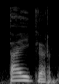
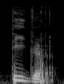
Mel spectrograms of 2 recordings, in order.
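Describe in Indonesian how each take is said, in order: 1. Diucapkan dengan cara bahasa Inggris. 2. Diucapkan huruf demi huruf sesuai ejaannya. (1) "Cara bacanya adalah tiger" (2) "bukan tiger"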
